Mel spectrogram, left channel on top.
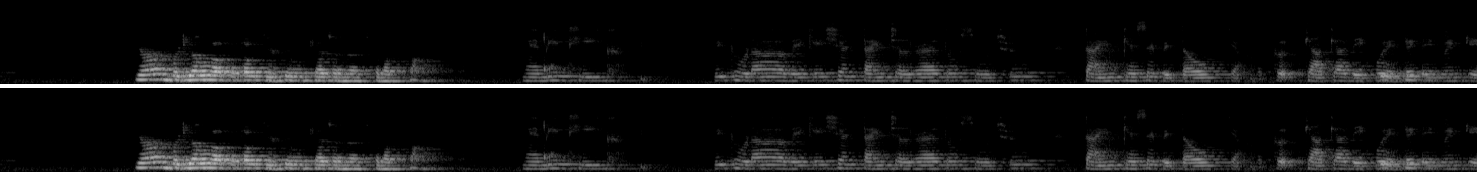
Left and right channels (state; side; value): identical; both; correlation 1.00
